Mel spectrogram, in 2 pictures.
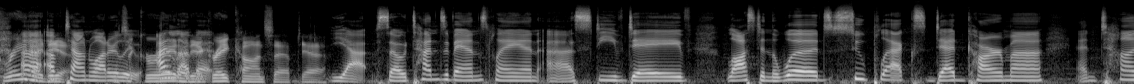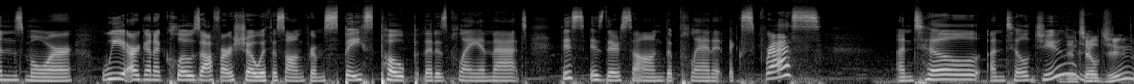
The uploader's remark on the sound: Broadcast live from Sugar Run in Downtown Kitchener.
